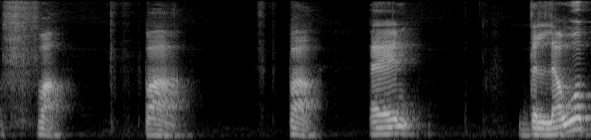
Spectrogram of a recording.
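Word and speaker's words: ف: So, that's called fa. To pronounce it completely, fa. Fa. When you touch the upper teeth with a lower lip, you can pronounce easily fa.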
